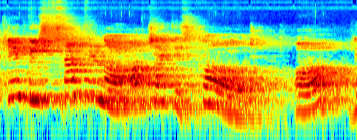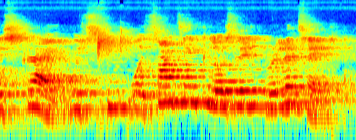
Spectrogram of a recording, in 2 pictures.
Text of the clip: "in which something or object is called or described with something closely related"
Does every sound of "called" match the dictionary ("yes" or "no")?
yes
